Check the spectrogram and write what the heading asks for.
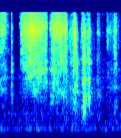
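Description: Paper napkin rubbed in short strokes over a printed paper page, wiping excess soft pastel off the border; the longest stroke comes about half a second in, followed by a few shorter ones.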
